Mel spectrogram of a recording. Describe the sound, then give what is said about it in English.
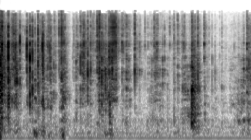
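A crinkly bag of Miss Vicky's sea salt kettle-cooked potato chips is torn open and rustled, with bursts of crackling and crunching as the chips are eaten, in an uneven rhythm and no talking. “I'm going to eat these chips. I have Miss Vicky's not-sponsored sea salt kettle-cooked potato chips. I'm just going to start eating them.”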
